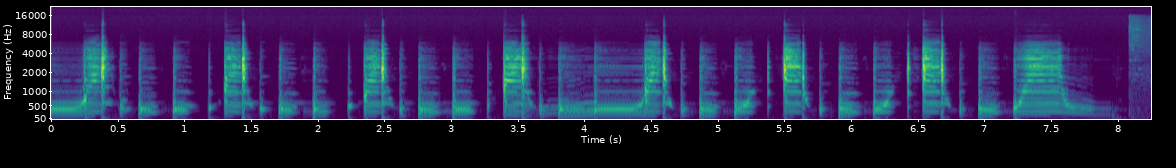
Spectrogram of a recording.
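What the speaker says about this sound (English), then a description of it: "the wah is exactly the sweep that I want" Electric guitar runs through an amp-simulator plugin with a wah pedal sweeping, producing choppy funk strums and short, quacking, filtered chords in a quick rhythmic pattern, loud and close with no talking.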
